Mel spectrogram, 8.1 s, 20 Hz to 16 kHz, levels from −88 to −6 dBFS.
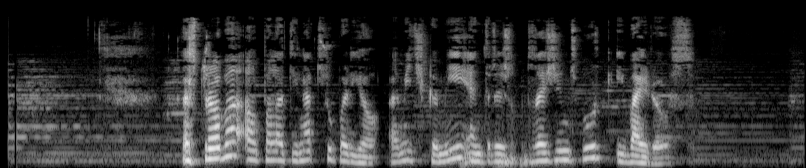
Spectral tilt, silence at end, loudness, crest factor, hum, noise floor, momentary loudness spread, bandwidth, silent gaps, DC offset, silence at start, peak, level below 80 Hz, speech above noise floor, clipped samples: -5 dB/octave; 0.1 s; -23 LUFS; 22 dB; none; -57 dBFS; 23 LU; 11.5 kHz; none; under 0.1%; 0.1 s; -4 dBFS; -64 dBFS; 34 dB; under 0.1%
